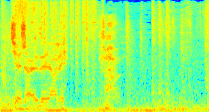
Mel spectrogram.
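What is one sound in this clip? A young man speaks tensely up close.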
